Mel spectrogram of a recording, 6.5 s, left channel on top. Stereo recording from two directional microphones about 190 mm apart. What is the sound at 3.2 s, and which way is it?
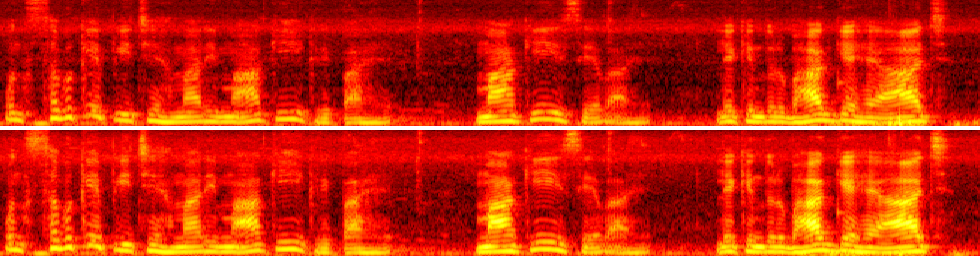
Speech, 20° right (ahead or behind).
